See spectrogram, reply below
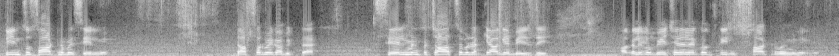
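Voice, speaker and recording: Casting: Pakistani male trader, high voice, insistent repetitive hard-sell patter, faint background noise. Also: animated, normal speed, long pauses, low-quality recording. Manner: repeats his lines insistently. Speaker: wholesale toy seller presenting stock. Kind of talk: unscripted hard-sell product pitch.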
